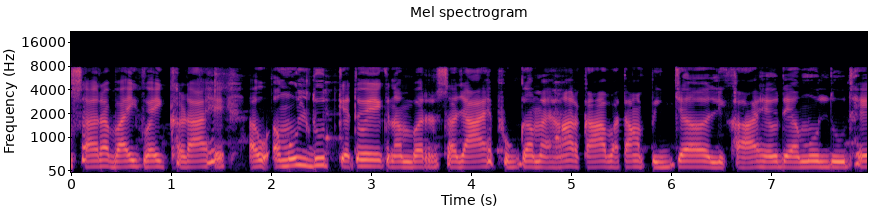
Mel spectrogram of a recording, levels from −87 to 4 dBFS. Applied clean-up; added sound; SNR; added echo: neural mask model RNNoise.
